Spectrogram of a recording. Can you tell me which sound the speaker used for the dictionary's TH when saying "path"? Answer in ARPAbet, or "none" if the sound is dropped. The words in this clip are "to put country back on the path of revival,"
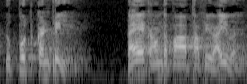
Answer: T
